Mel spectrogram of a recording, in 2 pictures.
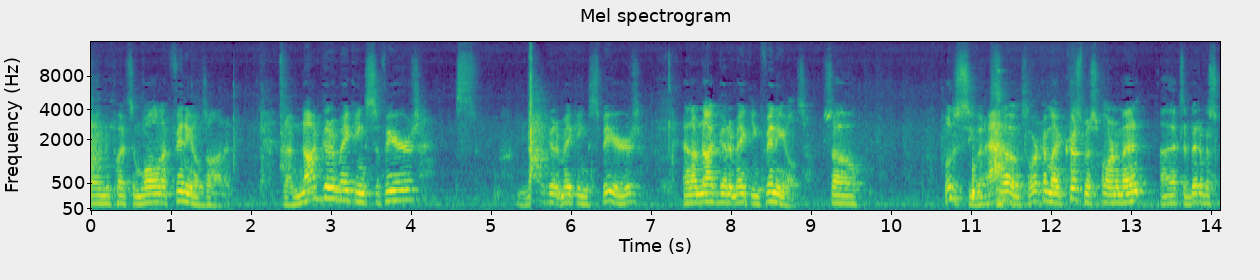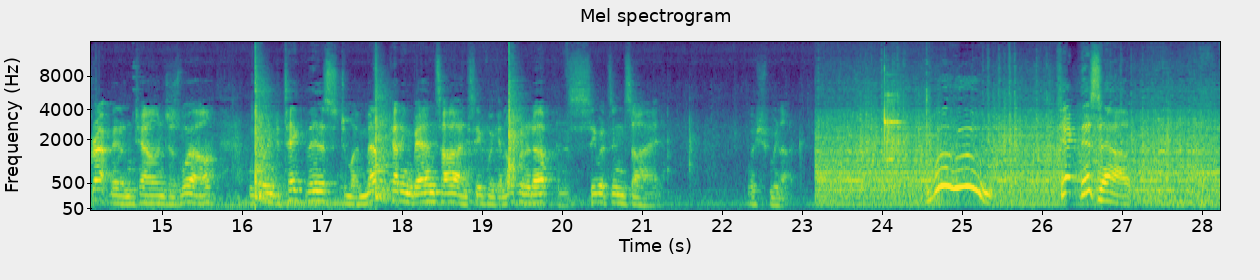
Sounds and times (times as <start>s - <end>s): Speech: 0.0s - 1.8s, 2.4s - 9.7s, 10.6s - 21.3s, 22.3s - 23.0s, 26.2s - 27.2s.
